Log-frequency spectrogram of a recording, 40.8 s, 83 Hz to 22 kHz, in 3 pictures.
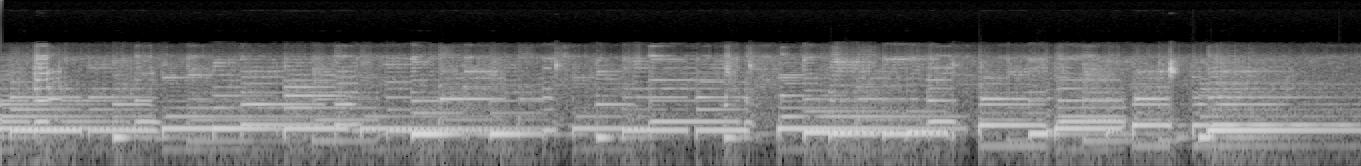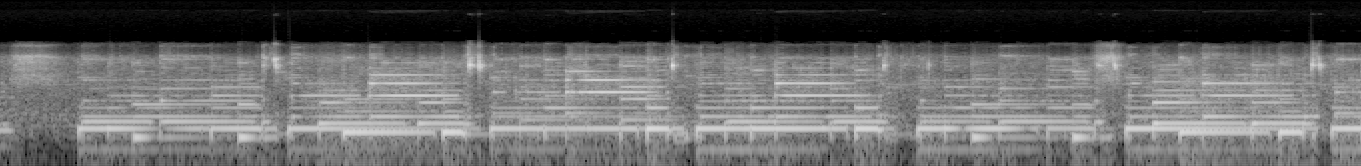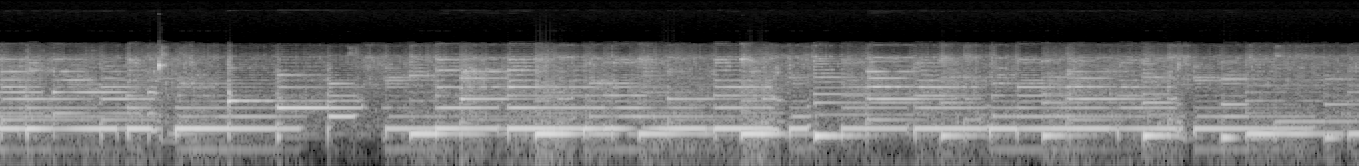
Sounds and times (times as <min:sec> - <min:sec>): Strum: 0:00.0 - 0:40.8.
